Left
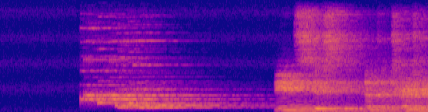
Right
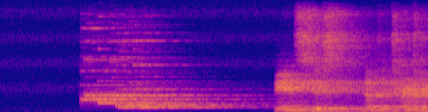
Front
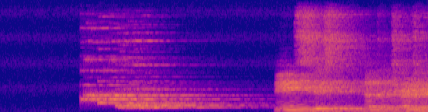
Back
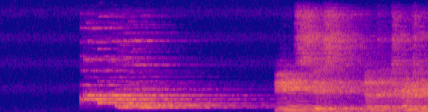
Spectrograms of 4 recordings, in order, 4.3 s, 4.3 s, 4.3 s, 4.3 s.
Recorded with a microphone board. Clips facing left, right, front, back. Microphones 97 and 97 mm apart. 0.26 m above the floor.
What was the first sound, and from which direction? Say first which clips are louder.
A ringtone: left 1 dB, back 2 dB; 120° left.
